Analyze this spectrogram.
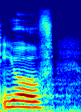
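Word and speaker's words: איוב: The name Job, which in Hebrew is pronounced Eov, is sort of bivalent in meaning.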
